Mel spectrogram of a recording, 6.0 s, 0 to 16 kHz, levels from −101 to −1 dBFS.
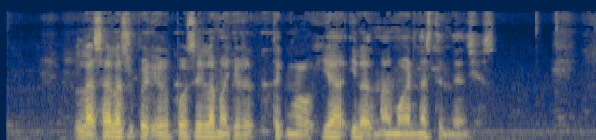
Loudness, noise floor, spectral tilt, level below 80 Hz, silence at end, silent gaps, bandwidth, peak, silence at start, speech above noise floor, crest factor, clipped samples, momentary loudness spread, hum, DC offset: -27 LUFS; -59 dBFS; -4.5 dB/octave; -52 dBFS; 0.35 s; none; 11.5 kHz; -8 dBFS; 0.75 s; 33 dB; 20 dB; under 0.1%; 13 LU; none; under 0.1%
